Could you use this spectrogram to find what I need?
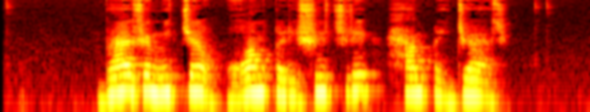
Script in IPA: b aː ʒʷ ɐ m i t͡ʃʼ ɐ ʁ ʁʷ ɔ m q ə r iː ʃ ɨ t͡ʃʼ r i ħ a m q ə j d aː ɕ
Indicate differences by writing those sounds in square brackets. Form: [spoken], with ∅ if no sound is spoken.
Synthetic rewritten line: b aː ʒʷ ɐ m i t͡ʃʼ ɐ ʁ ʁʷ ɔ m q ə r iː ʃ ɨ t͡ʃʼ r [iː] ħ a m q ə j [d͡ʒ] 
